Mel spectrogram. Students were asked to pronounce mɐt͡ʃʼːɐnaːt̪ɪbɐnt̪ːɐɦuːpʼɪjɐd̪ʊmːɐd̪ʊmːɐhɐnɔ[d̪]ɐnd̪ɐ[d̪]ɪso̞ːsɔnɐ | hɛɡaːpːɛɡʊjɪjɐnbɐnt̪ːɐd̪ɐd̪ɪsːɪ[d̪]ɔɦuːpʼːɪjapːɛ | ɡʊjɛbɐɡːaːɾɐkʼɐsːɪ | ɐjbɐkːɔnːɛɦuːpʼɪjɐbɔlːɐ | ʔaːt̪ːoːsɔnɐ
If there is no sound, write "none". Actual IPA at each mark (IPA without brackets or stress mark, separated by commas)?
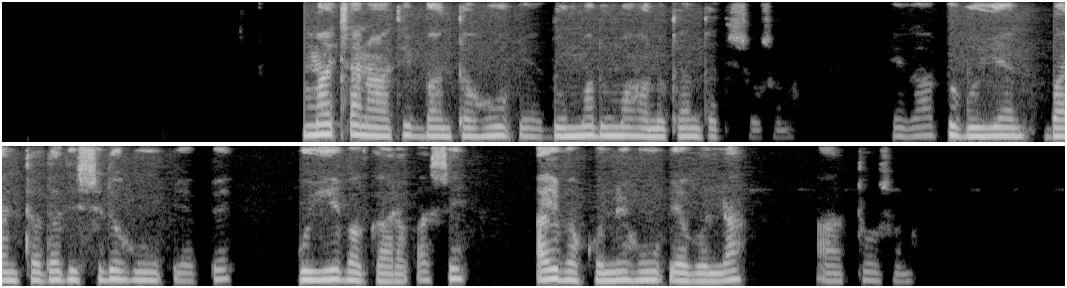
t̪, d̪, d̪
